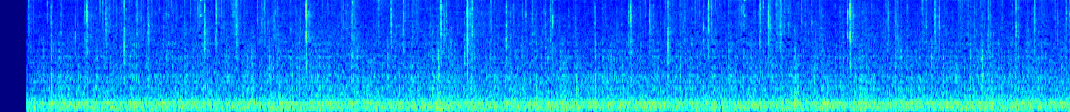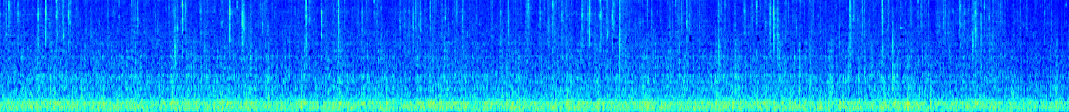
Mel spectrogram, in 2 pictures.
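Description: Faint crackling of a fire: a steady low hiss with scattered sharp pops and crackles.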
